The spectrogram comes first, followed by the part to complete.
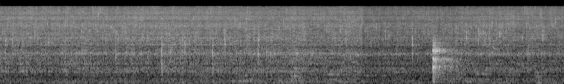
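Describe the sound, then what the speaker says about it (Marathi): Sliced onion fries in a pan for Kolhapur-style masale bhat, giving a loud, even and continuous sizzle with one brief clink of a utensil near the end and no voices. "लाल कलर येऊपर्यंत भाजून घ्यायचा कांदा."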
